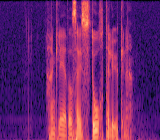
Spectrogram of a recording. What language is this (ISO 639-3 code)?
nor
